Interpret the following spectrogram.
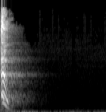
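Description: The techno track ends on one last downward-sliding pitched sweep that dies away in the first half-second, then the music stops, leaving only a faint low hum.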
